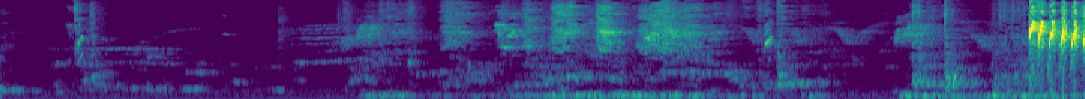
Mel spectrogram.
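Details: A Malaysian pied fantail gives scratchy, chattering high notes in irregular bursts over several seconds, ending in a loud harsh burst, with a faint low hum behind. The recording is used as a lure call.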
